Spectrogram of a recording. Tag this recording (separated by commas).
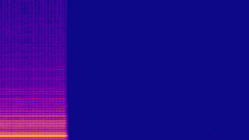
Telephone, Alarm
